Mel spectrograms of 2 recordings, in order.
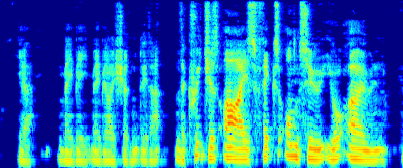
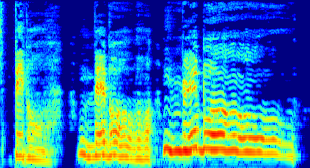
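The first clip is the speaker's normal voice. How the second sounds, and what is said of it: Portentous, dramatic voice. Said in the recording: “in a more portentous voice.”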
